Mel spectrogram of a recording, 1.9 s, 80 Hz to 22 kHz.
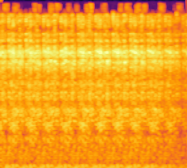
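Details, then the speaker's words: Auction 6.0 Powerstroke diesel at idle: a lumpy, uneven knock with a periodic stumble. The number six injector is dead; the boost hose to the MAP sensor is also broken off. "we have a down injector so that needs fixing"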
